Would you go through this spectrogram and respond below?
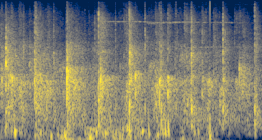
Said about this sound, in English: Let's give Brad and Sean a round of applause for them being here tonight.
